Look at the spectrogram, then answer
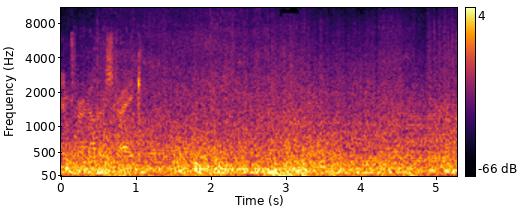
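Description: Carrier aircraft in World of Warships, flown from the FDR carrier, drone steadily as a dense, continuous engine roar with rumbling battle noise mixed in, holding at the same level throughout.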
